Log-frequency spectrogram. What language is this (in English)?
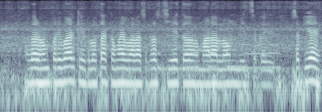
Maithili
